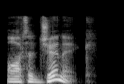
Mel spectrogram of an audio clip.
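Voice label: "autogenic", British English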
